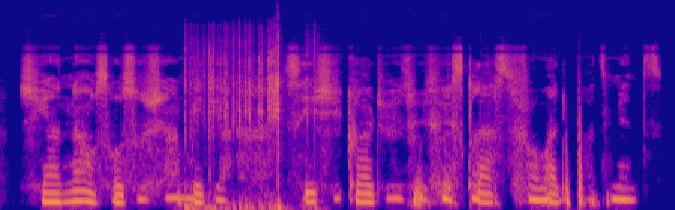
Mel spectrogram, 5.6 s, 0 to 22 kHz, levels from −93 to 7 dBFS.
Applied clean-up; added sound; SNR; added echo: none; Scissors; 5 dB; none.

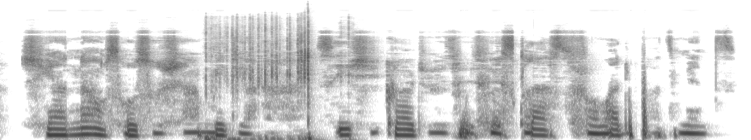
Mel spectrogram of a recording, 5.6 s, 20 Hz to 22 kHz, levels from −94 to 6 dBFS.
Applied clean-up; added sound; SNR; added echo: classical method log-MMSE.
